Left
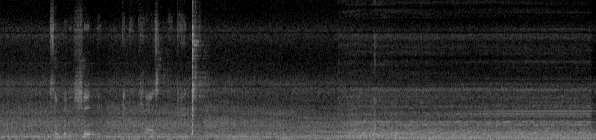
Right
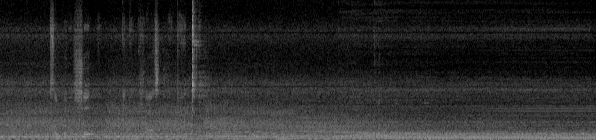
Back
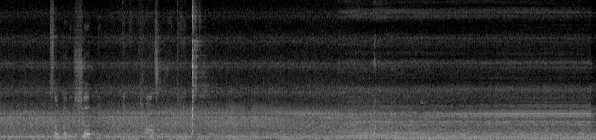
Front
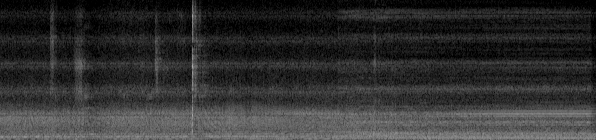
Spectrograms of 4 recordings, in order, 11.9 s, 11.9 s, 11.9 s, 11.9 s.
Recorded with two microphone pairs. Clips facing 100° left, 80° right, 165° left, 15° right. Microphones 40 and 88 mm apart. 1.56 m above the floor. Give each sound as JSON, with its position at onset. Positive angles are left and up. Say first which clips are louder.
{"t": 1.0, "sound": "a man speaking", "louder": "left 1 dB, back 5 dB", "azimuth_deg": 165, "distance_m": 3.0}
{"t": 3.8, "sound": "breaking glass", "louder": "left 9 dB, front 1 dB", "azimuth_deg": 75, "distance_m": 2.5}
{"t": 6.7, "sound": "a microwave", "louder": "left 6 dB, back 3 dB", "azimuth_deg": 70, "distance_m": 9.0}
